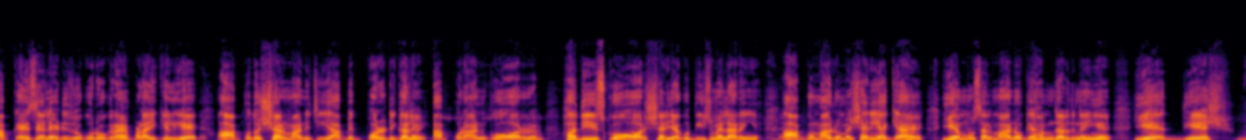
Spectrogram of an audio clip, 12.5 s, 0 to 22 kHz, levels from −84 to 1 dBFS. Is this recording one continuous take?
no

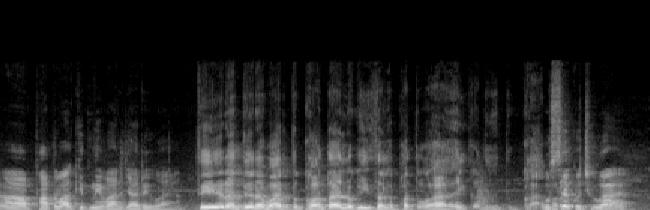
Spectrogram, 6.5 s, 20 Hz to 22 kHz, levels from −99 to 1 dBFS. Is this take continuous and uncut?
yes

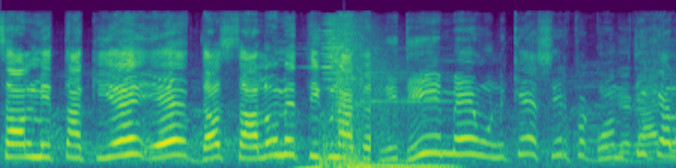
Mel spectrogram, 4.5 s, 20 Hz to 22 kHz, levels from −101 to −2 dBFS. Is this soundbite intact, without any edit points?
no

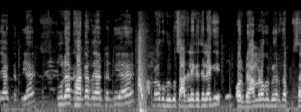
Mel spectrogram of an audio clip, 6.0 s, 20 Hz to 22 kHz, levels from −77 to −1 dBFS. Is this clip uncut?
no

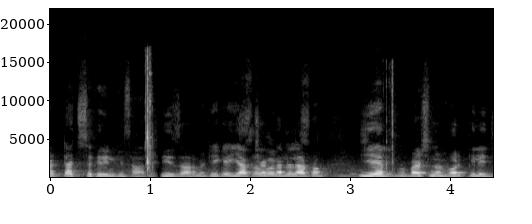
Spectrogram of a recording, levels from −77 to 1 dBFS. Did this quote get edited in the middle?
yes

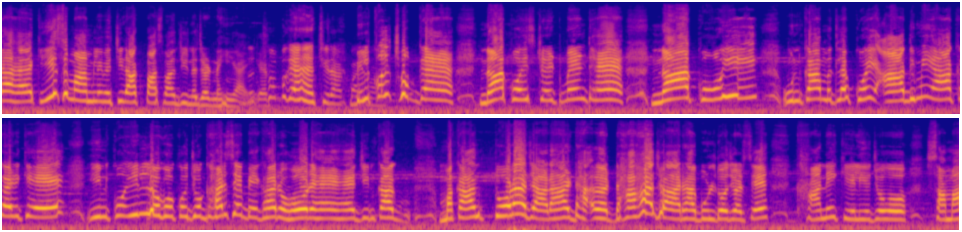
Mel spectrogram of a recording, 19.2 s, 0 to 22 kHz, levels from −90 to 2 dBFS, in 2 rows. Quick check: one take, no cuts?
yes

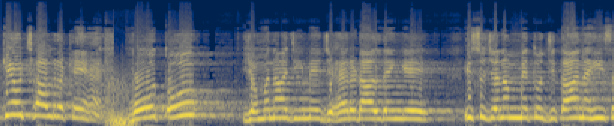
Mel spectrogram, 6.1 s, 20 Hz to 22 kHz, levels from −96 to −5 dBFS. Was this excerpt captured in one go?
no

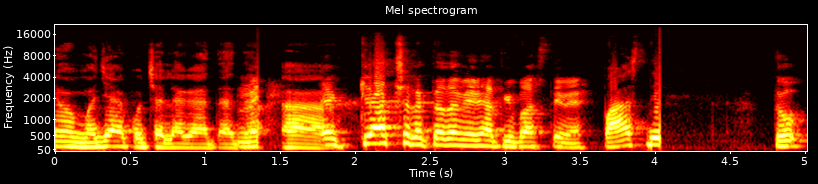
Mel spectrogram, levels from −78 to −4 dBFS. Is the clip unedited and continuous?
no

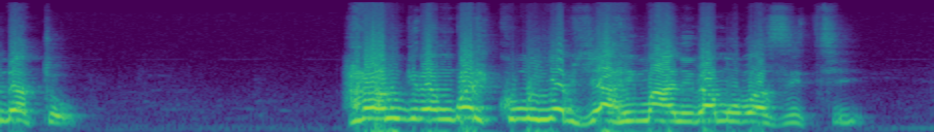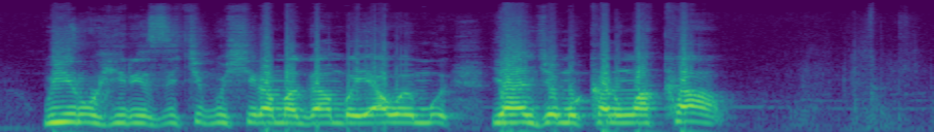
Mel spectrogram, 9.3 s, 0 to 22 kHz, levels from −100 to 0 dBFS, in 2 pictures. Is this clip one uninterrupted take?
yes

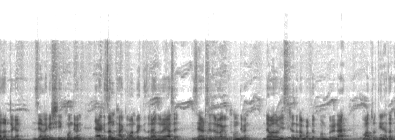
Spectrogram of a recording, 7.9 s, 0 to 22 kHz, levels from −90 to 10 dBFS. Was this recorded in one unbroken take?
no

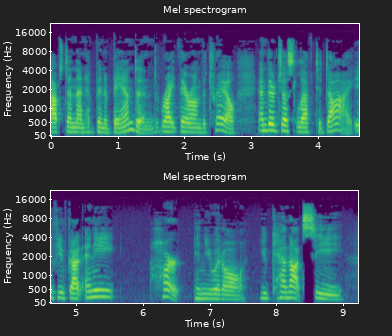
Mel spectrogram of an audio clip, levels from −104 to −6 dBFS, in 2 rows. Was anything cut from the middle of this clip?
yes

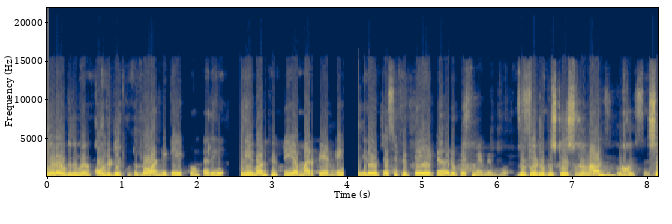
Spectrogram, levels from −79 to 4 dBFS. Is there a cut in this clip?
yes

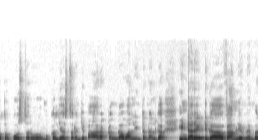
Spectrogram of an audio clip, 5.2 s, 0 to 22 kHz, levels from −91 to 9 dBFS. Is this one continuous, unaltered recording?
yes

